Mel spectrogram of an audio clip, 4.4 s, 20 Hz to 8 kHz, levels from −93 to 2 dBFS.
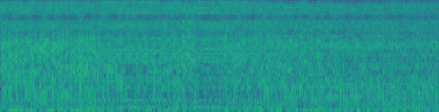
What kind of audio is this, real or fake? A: fake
